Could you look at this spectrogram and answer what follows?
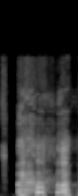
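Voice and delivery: very high brief giggle. Real, not acted. Guest giggling about lonely years, very high. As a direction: let out a squeaky giggle.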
